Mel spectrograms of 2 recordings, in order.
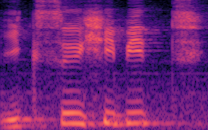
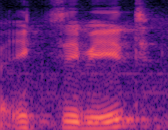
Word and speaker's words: exhibit: 자, 발음 조심해야 돼. exhibit 이러시면 안 되고 exhibit라고 발음이 됩니다. exhibit.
